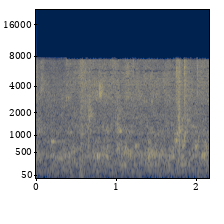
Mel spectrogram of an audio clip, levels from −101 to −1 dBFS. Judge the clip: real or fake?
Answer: fake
